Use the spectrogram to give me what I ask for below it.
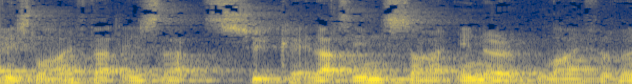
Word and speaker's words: psuche: And then there's something called the psuche, spelled P-S-U-C-H-E. It's pronounced psuche, and that's our internal life.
